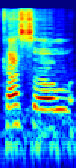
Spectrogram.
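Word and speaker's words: castle: لا، عندنا ذن الكلمات شواذ اللي هي كاسل ورسل، لأن أيضا حرف التي لا يلفظ.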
